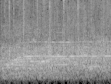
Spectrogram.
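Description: Steady, dense applause from an audience of parents clapping to admit that, as the tooth fairy, they left money under the pillow but forgot to take the tooth, a continuous wash of many hands clapping at an even loudness, with no voices rising above it.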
